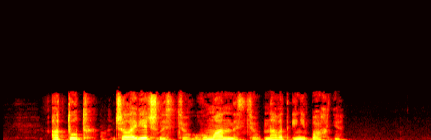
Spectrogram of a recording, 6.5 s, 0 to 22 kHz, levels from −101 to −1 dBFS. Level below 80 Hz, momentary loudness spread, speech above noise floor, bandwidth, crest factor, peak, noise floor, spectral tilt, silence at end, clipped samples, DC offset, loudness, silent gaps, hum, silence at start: -62 dBFS; 18 LU; 60 dB; 7.8 kHz; 18 dB; -2 dBFS; -80 dBFS; -4.5 dB/octave; 1.4 s; under 0.1%; under 0.1%; -20 LUFS; none; none; 0.75 s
